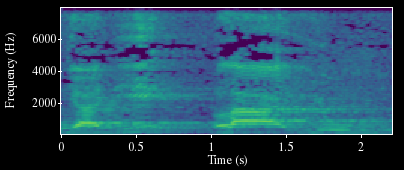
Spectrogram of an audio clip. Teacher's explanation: kunaon jadi layum pedah nunna ditukeurkeun kana mim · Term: iklab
